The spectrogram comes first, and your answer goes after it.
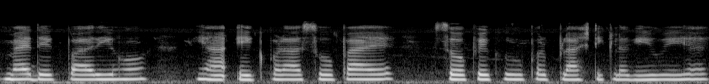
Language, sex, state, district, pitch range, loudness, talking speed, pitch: Hindi, female, Bihar, Kaimur, 220-235 Hz, -15 LUFS, 145 wpm, 230 Hz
